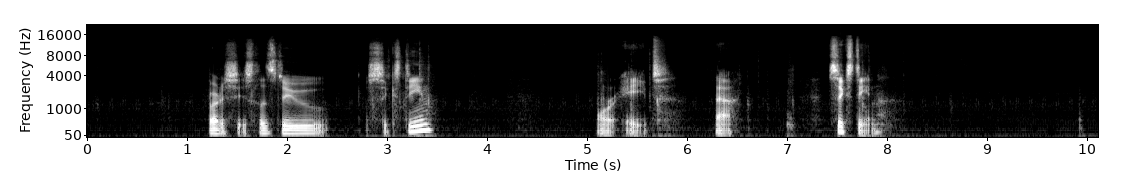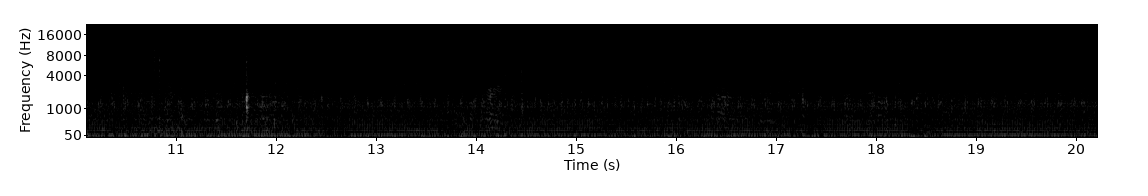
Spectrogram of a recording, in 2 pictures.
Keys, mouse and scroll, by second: 0.0-2.1 drag, 0.0 BackSpace, 0.1 BackSpace, 2.8-11.1 drag, 2.8 1, 3.1 6, 3.4 Return, 5.4 8, 5.7 Return, 6.6-8.6 typing, 7.1 Return, 11.2-11.9 scroll up 5, 11.4 shift+middle click, 12.1 shift+middle click, 14.3 g, 14.5 y, 15.0 x, 16.0 Tab, 16.0-20.2 drag, 16.4 Tab, 16.7 s, 17.3 g, 17.5 x, 17.7 shift+middle click, 18.7-20.2 shift+middle drag.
